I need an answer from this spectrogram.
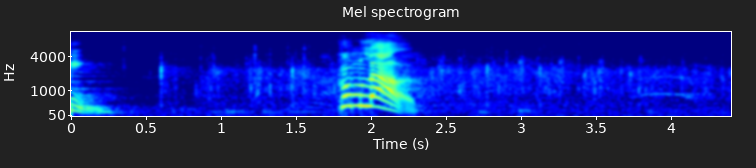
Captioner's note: audience applauding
